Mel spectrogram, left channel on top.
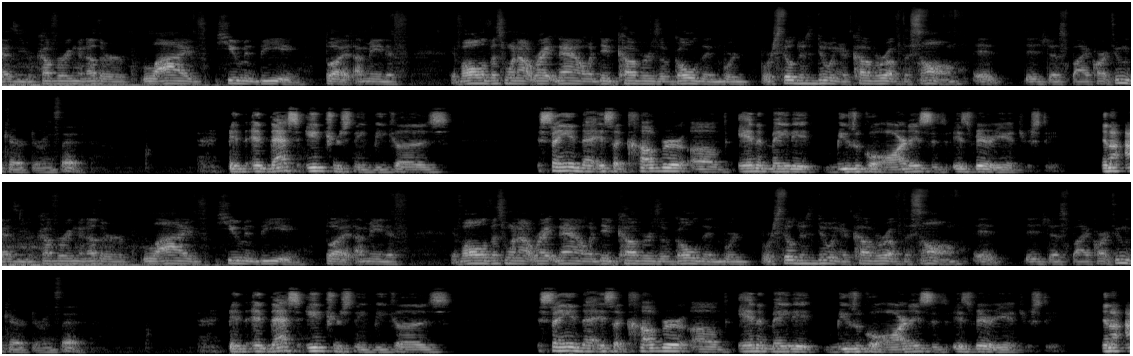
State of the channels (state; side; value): normal; both; correlation 0.74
